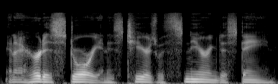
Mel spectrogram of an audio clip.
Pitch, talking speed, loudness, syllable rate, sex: 100 Hz, 235 wpm, -20 LUFS, 5.2 syllables/s, male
